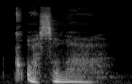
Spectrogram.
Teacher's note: Up next is an ejective rounded Q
